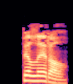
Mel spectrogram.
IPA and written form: bɪˈlɪtəl (belittle)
